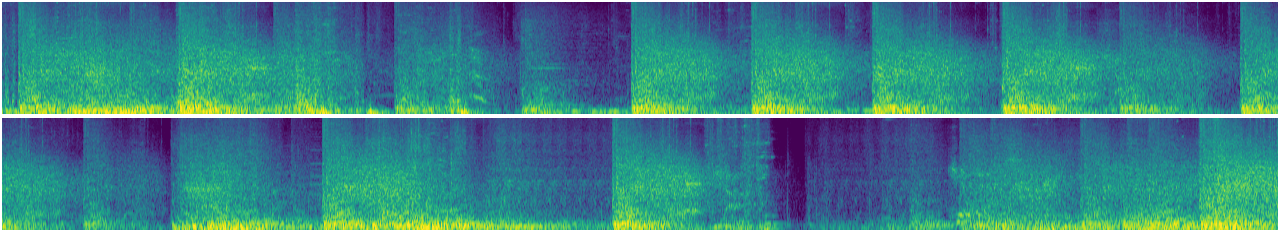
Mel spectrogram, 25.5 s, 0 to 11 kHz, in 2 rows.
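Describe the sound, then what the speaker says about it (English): Sniper rifle fire in Unreal Tournament 4 gameplay, a loud, dense run of booming shots and explosions repeating for the whole stretch with only brief gaps, no talk over it. "Check out the new sniper rifle."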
